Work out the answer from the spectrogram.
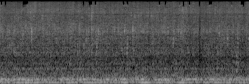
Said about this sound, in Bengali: সামান্য পরিমাণ হলুদ আর সামান্য পরিমাণ লবণ দিয়ে আলু আর বরবটিগুলো ভালো করে ভেজে নেব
